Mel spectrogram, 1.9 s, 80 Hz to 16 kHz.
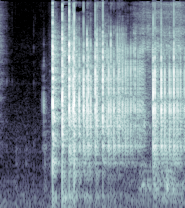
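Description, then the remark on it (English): Dice clatter and tumble across a hard table, a quick burst of sharp rattling clicks that settles, then a second short flurry of rolling taps, fairly loud, with no voices, as recording of the show One-Shot Mishap begins. “I hit the button and 5 seconds in, you're already annoying me with your dice.”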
